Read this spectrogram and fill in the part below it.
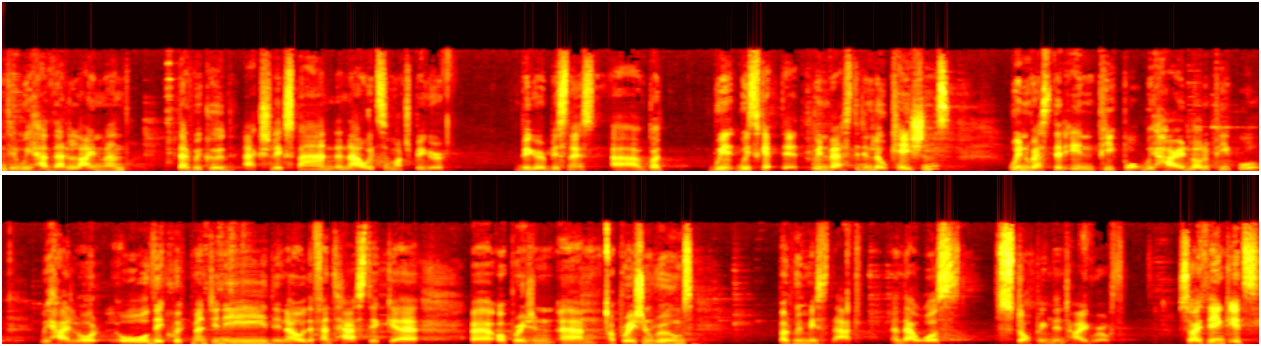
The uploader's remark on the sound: doing a LIVE For the Record episode over lunch at Aesthetic Next 3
